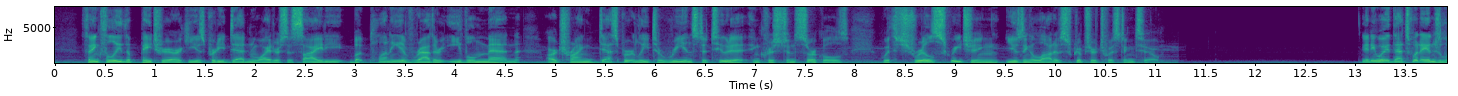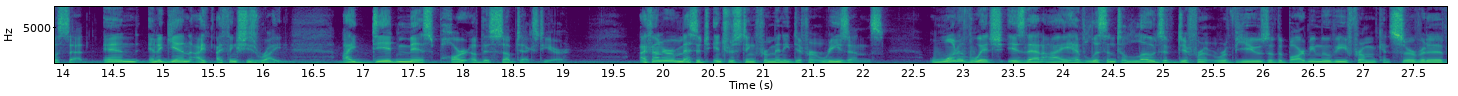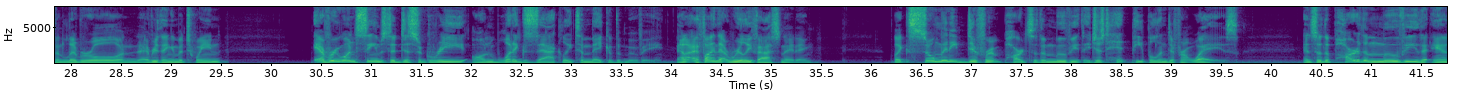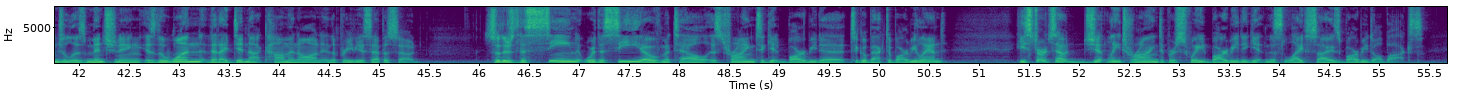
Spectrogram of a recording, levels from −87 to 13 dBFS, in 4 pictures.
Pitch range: 110-135 Hz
